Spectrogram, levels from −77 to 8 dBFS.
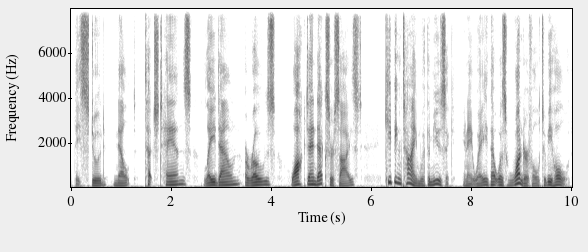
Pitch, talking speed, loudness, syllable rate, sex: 125 Hz, 145 wpm, -22 LUFS, 4.2 syllables/s, male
